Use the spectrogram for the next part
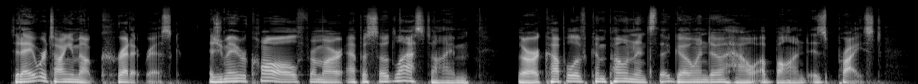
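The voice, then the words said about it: Slightly hoarse voice. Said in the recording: “my voice is getting a little hoarse”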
